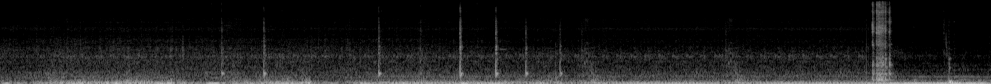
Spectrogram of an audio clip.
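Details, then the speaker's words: BMW E30 on a slow test drive after the brakes were serviced with copper and silicone grease to cure loud squeal: low road rumble, light ticks, and brakes now apply quietly without squeal. "I mean, let's not celebrate too early, but that's a really good sign."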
